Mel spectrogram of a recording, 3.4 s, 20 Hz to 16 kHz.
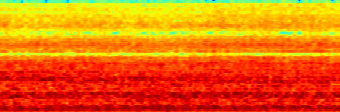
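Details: Ford 7.3 Powerstroke diesel: idle sitting higher than normal and running rough, unsteady lumpy drone, surging in gear; new fuel filter and additive helped only two days, owner suspects ICP sensor or fuel pressure regulator.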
